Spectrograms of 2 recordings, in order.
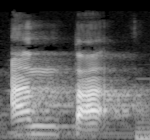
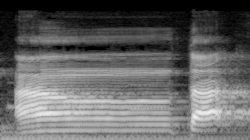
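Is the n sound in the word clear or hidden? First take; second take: clear; hidden. First: The n sound is pronounced clearly. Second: The n sound is hidden and nasalized. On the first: The speaker calls it wrong. "Jangan anta" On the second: The speaker calls it right. "tapi anta ya, ikhfa akrob. Jadi nun sukunnya harus samar"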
